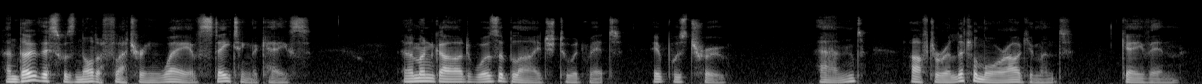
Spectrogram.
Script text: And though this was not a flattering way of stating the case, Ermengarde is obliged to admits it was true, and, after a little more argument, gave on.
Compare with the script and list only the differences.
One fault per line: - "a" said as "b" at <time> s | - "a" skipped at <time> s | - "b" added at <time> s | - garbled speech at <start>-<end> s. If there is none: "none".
- "is" said as "was" at 4.7 s
- "admits" said as "admit" at 5.7 s
- "on" said as "in" at 11.5 s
